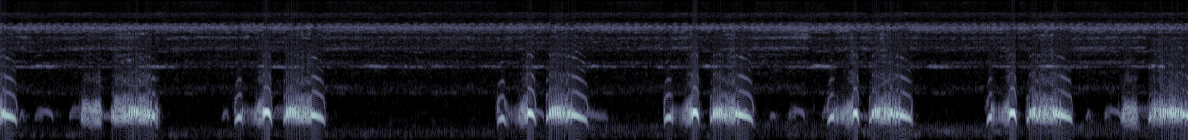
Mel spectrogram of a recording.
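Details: Spotted dove lure call meant to provoke wild rivals into coming. It gives grouped coo phrases, each with short upswept notes leading into a longer burry coo, at uneven intervals and with one long gap.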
